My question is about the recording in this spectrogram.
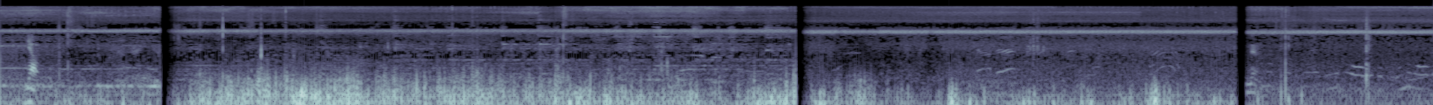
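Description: Wind buffeting the microphone with a low rumble, over a steady high-pitched drone of insects in the grass. The sound drops out briefly three times.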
